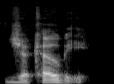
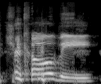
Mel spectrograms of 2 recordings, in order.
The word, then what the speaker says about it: Jacoby: So, as someone who has lived in Missouri the full 32 years of my life, I know how to pronounce Jacoby. – Anyways, Jacoby Brissett was my dependable quarterback at that point in the season.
